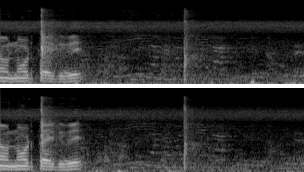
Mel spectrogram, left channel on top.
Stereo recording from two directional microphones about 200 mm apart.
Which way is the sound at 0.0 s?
30° right (ahead or behind).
